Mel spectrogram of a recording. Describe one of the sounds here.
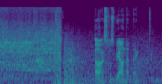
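A fire blast whooshes.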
